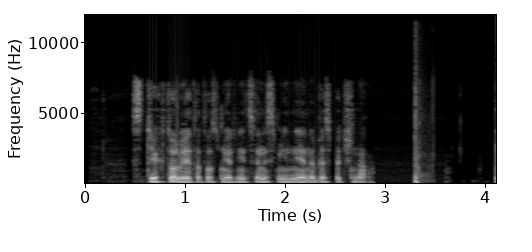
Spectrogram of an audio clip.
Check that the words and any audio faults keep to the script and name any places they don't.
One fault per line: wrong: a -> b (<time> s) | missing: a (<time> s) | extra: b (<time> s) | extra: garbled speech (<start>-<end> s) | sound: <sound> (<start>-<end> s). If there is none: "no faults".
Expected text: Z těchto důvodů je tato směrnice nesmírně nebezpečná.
missing: důvodů (0.9 s)
sound: thud (3.3-3.5 s)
